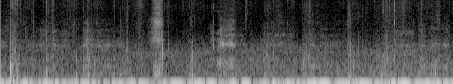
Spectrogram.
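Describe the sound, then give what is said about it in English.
Footsteps on a path leading down into a village, with many irregular, fairly soft treads crunching and scuffing at an uneven walking pace, alone without voices. “Just walking down the path into the village.”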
